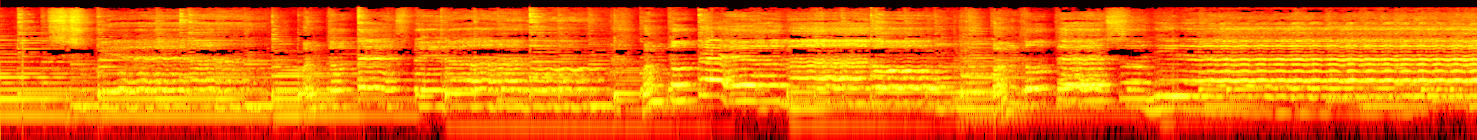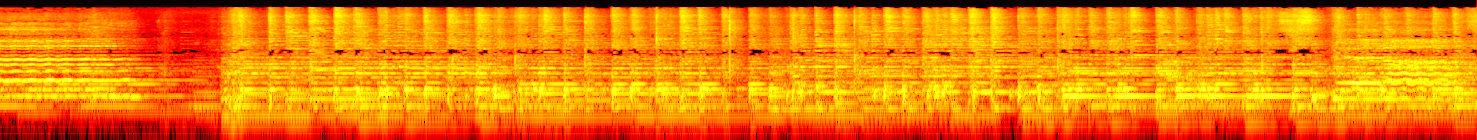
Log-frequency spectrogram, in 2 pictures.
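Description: Live acoustic duo: a nylon-string classical guitar and a small, bright strummed string instrument playing an instrumental passage of a romantic song. The playing breaks off briefly about halfway through, then picks up again.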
